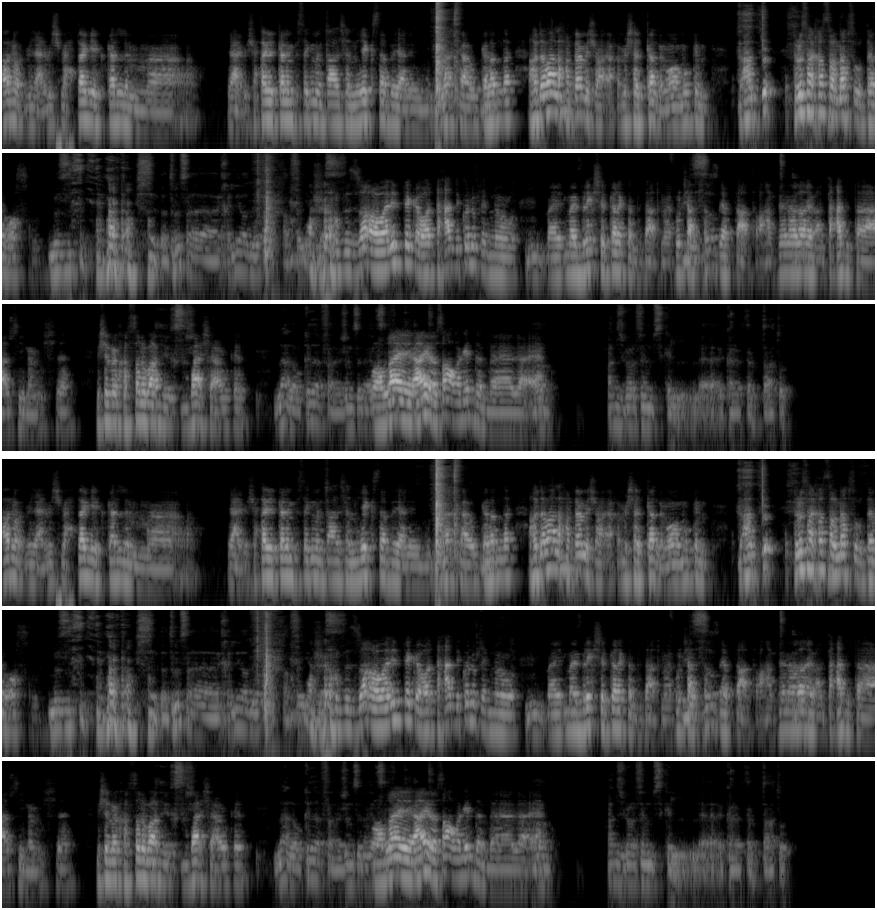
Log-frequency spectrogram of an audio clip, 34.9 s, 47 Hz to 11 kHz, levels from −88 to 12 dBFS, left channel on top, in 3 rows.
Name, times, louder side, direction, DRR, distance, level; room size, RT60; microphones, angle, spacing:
voice 1, 0.0-2.4 3.0-9.4 9.8-10.2 10.6-11.8 13.0-13.4 15.7-18.5 18.9-20.9 21.2-24.2 24.5-25.3 25.8-26.5 28.2-30.5, left 2 dB, 35° left, 0.8 m, -32 dB
sound 1, 0.7-19.1, right 4 dB, 30° right, 0.6 m, -43 dB
voice 2, 7.4-7.7 9.8-10.2 10.5-10.6 11.0-11.2 11.6-11.7 12.2-13.1 13.4-16.2 18.6-18.9 20.7-21.2 22.2-22.5 25.3-25.8 26.9-28.4 28.7-28.8 30.3-30.6 31.3-33.7, right 1 dB, 10° left, 1.9 m, -46 dB
5.2 x 2.6 x 2.8 m
head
